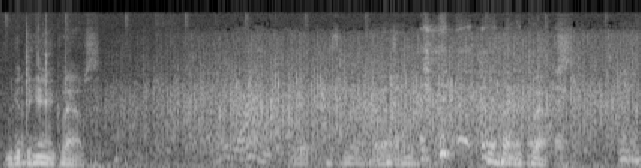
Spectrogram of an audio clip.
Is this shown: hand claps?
yes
